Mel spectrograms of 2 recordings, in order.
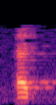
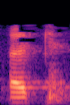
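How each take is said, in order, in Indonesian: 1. K di akhir berhenti mendadak tanpa napas sama sekali. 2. K di akhir diakhiri dengan hembusan napas yang terdengar. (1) "Bila kita tidak memberikan sifat hamas pada kaf dan ta" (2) "Coba kita beri hamas"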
